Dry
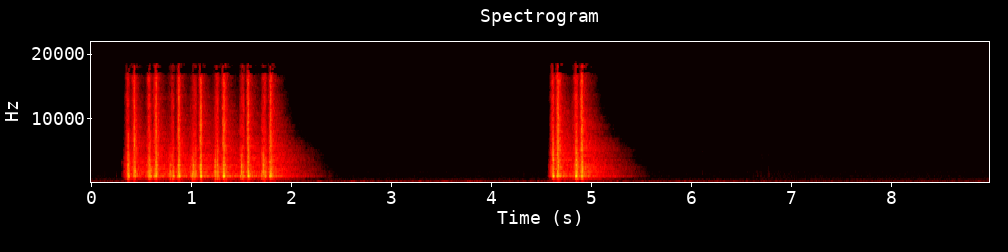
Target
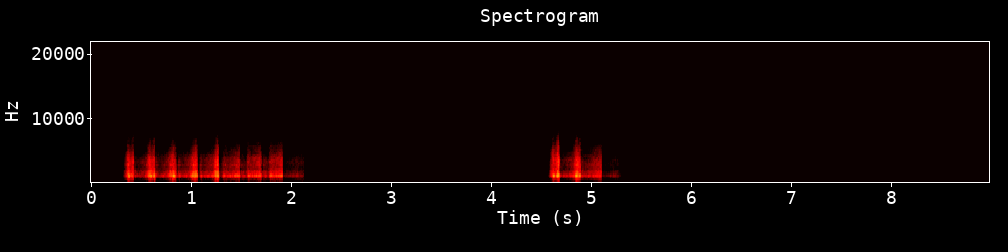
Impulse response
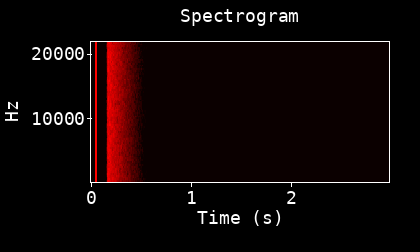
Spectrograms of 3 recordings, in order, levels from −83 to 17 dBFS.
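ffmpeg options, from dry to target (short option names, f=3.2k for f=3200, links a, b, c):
-af "aeval=exprs='(tanh(11.2*val(0)+0.2)-tanh(0.2))/11.2':c=same,aresample=16000,aeval=exprs='val(0)*gte(abs(val(0)),0.00562)':c=same,aresample=44100,highpass=f=350:w=0.5412,highpass=f=350:w=1.3066,equalizer=f=390:t=q:w=4:g=-8,equalizer=f=670:t=q:w=4:g=-7,equalizer=f=1.1k:t=q:w=4:g=7,equalizer=f=2.3k:t=q:w=4:g=-10,lowpass=f=3.3k:w=0.5412,lowpass=f=3.3k:w=1.3066,aeval=exprs='val(0)*pow(10,-33*if(lt(mod(-4.7*n/s,1),2*abs(-4.7)/1000),1-mod(-4.7*n/s,1)/(2*abs(-4.7)/1000),(mod(-4.7*n/s,1)-2*abs(-4.7)/1000)/(1-2*abs(-4.7)/1000))/20)':c=same"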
